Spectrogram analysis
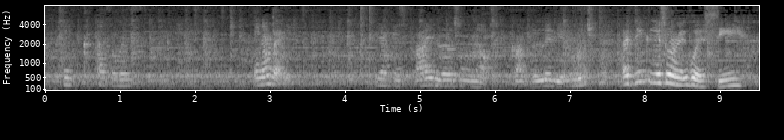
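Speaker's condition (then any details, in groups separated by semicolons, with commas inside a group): No condition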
